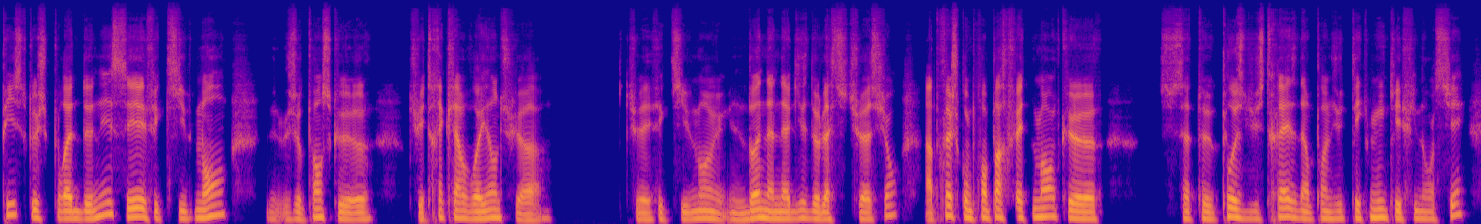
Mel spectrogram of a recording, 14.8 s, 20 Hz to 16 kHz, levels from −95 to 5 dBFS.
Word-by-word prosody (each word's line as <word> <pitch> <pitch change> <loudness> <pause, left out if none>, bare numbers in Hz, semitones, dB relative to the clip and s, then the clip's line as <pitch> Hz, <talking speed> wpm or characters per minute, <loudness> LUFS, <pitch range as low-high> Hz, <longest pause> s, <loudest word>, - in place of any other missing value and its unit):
piste 180 +1 -4
que 130 - 0
je 115 - -3
pourrais 120 -1 +4
te 115 - 0
donner, 140 +12 +1
c'est, 145 -6 +2
effectivement, 130 - 0 0.4
heu, 110 - -10
je 105 +1 -5
pense 140 +8 -1
que, 115 - -2
heu, 105 0 +2 0.4
tu - - -9
es - - 0
très 135 - -3
clairvoyant, 125 0 +2
tu 105 -6 -4
as 95 +5 -1 0.8
tu 105 - -8
as - - +2
effectivement 110 +3 -2
une 105 -3 -3
une 100 -1 -3
bonne 130 +1 +5
analyse 115 +2 +1
de 115 -1 +2
la 110 -1 +4
situation. 110 - -3 0.2
Après, 170 - +2
je - - 0
comprends 135 0 +2
parfaitement 140 +2 +2
que 115 -5 +4 0.6
ça 115 - -6
te 110 +2 -2
pose 135 +5 +2
du 115 0 -6
stress, 140 +5 +1
d'un 115 - +1
point 120 +3 -3
de 115 - -1
vue 115 0 -4
technique 130 +2 0
et 115 - +3
financier 120 - -4
120 Hz, 185 wpm, -24 LUFS, 110-135 Hz, 0.8 s, bonne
